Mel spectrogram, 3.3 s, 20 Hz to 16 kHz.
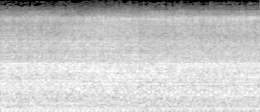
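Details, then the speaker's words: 1998 Massey Ferguson 240S with 232 loader and 2,000+ hours, Perkins 3-cylinder diesel, idling with rear hydraulics engaged. Steady, even diesel clatter and low drone with no irregular knocks; healthy. As a mechanical tractor it runs key on or off until the fuel cutoff is pulled. "and turn the key off as a mechanical tractor so it will continue to run key on or key off"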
